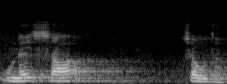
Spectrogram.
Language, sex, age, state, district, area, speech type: Maithili, male, 45-60, Bihar, Supaul, rural, spontaneous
